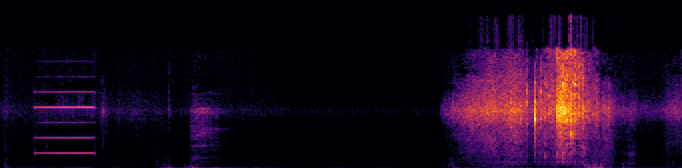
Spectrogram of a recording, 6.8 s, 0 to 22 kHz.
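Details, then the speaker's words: 2016 Toyota Tacoma with push-button start, owned about 5–6 months, won't start or unlock: a short steady beep, then no cranking, only "push engine switch with key"; the key fob battery turned out to be dead. "Push engine switch with key. Oh, that's not even working now. Now it won't even start."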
